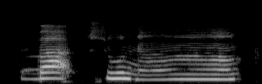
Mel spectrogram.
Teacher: this alif here is alif madiyah, and we're going to read it with 2 seconds, for 2 seconds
